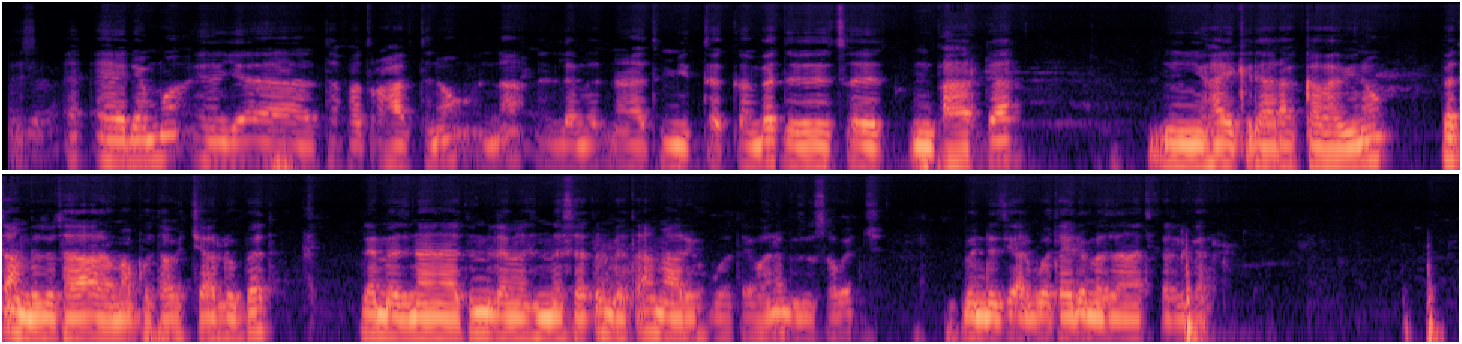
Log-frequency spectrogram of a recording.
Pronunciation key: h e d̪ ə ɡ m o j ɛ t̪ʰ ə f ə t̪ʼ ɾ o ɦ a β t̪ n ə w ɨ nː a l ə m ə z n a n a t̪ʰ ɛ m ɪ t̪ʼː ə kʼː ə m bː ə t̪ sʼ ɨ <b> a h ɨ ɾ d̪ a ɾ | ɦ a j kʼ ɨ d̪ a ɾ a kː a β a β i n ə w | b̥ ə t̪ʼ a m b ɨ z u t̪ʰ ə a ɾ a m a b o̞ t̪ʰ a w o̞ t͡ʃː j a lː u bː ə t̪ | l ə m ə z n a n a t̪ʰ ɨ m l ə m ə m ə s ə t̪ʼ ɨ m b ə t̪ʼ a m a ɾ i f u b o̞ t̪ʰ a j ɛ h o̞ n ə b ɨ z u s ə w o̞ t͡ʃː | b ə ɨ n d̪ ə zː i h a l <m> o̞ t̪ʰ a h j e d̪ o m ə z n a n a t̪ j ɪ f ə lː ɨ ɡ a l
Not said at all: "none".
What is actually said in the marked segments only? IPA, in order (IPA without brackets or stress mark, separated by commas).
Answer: b, b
